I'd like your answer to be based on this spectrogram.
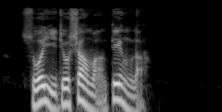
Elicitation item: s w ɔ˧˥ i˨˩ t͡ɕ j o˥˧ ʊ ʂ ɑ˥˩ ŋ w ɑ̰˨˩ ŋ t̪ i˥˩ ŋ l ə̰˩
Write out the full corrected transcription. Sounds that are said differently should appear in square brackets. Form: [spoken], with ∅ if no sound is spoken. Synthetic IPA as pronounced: s w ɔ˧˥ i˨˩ t͡ɕ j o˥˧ ʊ ʂ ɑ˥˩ ŋ w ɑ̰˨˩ ŋ t̪ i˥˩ ŋ l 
